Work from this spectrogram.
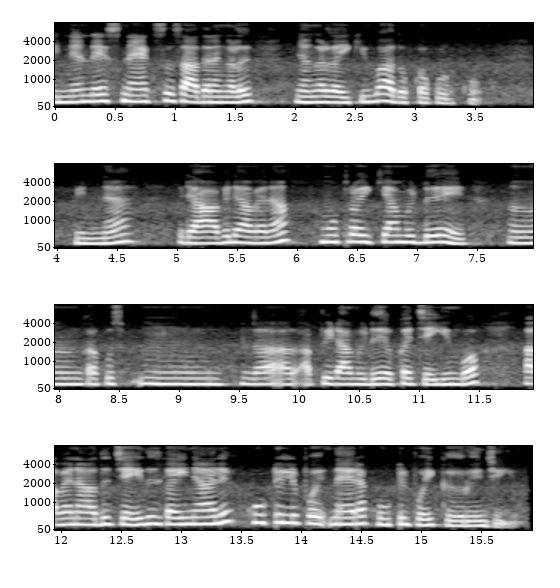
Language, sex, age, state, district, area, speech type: Malayalam, female, 18-30, Kerala, Kozhikode, urban, spontaneous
